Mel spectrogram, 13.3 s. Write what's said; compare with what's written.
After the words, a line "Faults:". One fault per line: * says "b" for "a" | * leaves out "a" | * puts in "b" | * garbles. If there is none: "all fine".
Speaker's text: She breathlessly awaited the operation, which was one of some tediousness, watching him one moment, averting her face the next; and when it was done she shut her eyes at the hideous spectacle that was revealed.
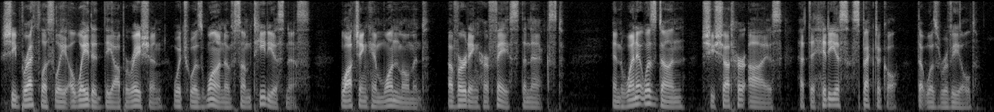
She breathlessly awaited the operation, which was one of some tediousness, watching him one moment, averting her face the next; and when it was done she shut her eyes at the hideous spectacle that was revealed.
Faults:
all fine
